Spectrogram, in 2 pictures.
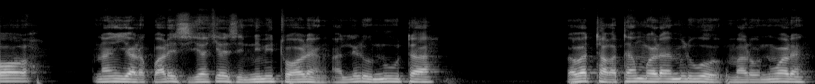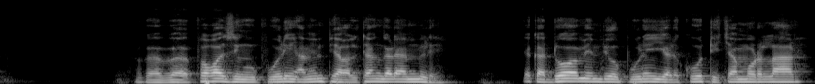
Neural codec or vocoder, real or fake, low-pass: autoencoder, 48 kHz, 128 numbers a frame, DAC-VAE, trained on Japanese speech; fake; 14.4 kHz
